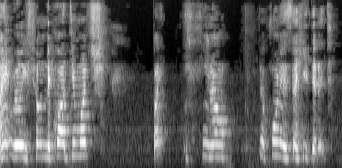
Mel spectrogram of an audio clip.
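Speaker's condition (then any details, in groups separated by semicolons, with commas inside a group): Cerebral palsy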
